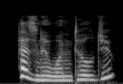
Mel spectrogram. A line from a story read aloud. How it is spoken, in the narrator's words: asked, too brightly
